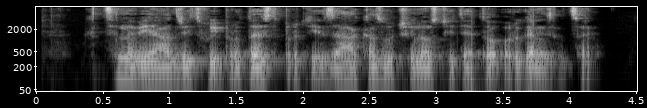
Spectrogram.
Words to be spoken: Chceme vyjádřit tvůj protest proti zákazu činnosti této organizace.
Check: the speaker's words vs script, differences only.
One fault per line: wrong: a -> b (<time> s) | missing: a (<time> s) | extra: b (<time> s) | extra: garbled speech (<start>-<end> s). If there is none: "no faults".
wrong: tvůj -> svůj (1.2 s)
